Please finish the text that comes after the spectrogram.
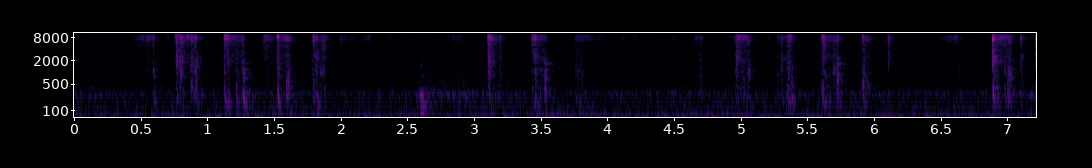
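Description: Tarot cards being handled and shuffled, a series of crisp riffling bursts and soft slaps in an irregular rhythm, close and fairly quiet.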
